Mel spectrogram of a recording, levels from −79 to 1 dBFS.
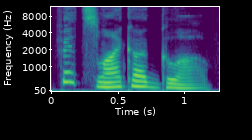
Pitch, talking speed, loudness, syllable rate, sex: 190 Hz, 190 wpm, -17 LUFS, 4.1 syllables/s, female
